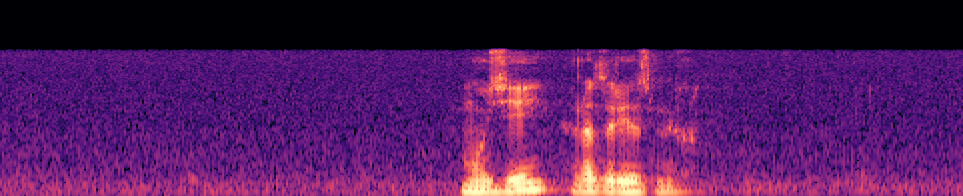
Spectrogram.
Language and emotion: Russian, neutral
